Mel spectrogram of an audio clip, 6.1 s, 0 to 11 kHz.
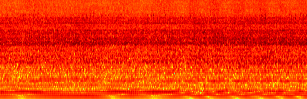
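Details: VW Lupo 1.8T turbo after engine-failure rebuild (H-beam rods, new bearings, 2 mm head gasket): steady even idle with constant low hum, no knocks or misses; runs very well.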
